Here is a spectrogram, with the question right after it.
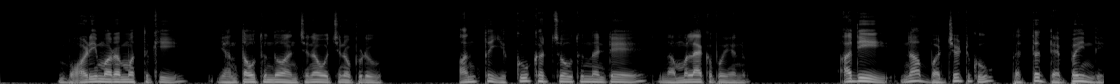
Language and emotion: Telugu, sad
